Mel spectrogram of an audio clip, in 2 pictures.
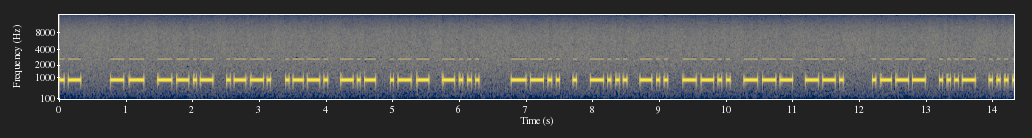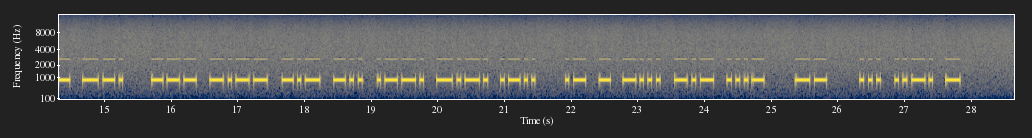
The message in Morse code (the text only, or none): … MQPPKWB ZEBDZOG JVVG OYKDPCL ATBKV M SFT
